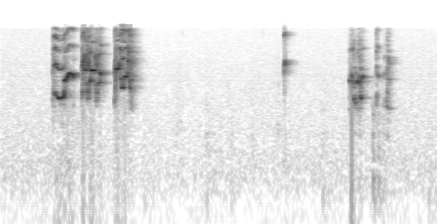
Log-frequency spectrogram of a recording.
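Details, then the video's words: Rosy-faced lovebird at home calling in a rapid run of three buzzy, grating chirps, then a single thin high peep, then a quick stuttering cluster of scratchy notes. "Lovebird Chirping Sounds"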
